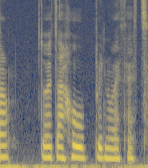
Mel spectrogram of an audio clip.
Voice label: "hwb", Welsh

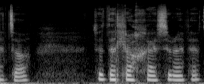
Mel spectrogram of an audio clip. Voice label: "lloches", Welsh

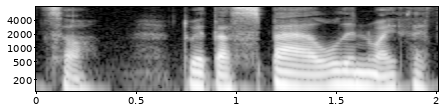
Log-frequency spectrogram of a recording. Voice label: "sbel", Welsh

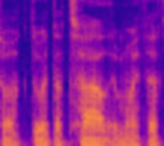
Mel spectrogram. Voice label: "taal", Welsh

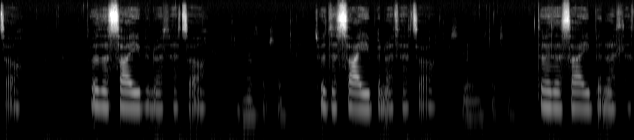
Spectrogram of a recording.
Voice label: "saib", Welsh

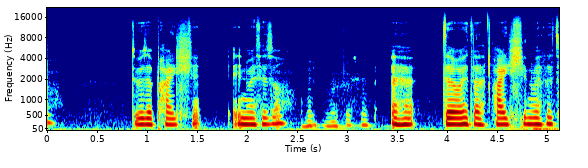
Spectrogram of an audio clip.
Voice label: "paill", Welsh

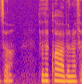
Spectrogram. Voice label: "claf", Welsh

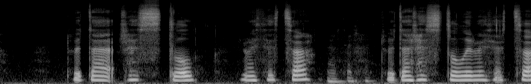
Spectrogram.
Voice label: "rhestl", Welsh

